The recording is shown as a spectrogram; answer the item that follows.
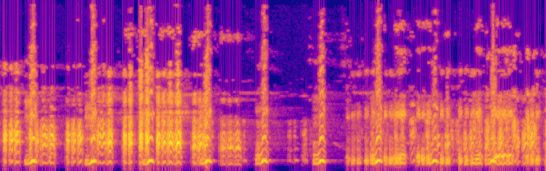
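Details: Waterhen calls played for bird trapping: harsh, repeated croaking notes with short hooked, rising-falling tones, roughly twice per second, dense and overlapping, with brief pauses between bursts.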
